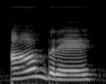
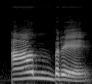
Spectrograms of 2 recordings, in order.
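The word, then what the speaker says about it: hombre: that's here is because it's ombre remember we don't pronounce the H at the beginning of the word so therefore to make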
